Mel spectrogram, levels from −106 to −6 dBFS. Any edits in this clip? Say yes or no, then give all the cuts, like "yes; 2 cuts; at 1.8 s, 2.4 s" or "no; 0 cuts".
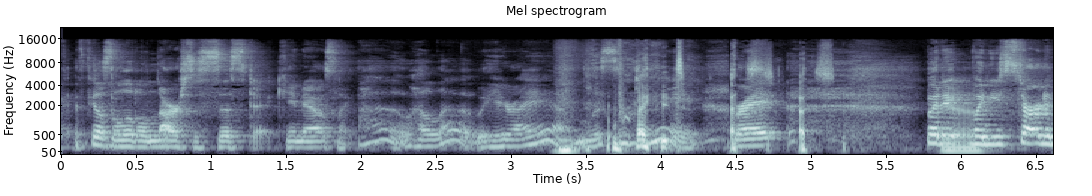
yes; 1 cut; at 4.4 s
